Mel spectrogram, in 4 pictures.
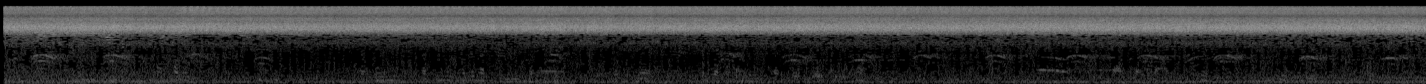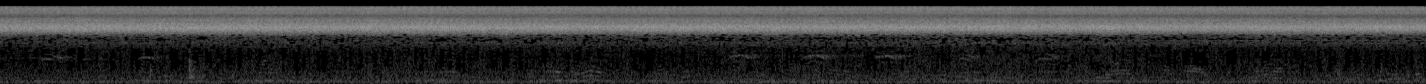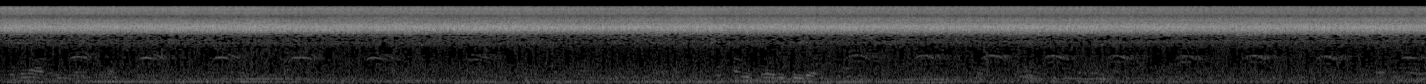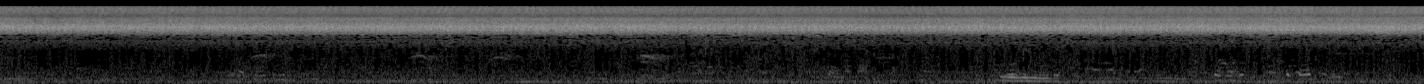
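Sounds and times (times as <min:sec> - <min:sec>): high-pitched insect chorus: 0:00.0 - 0:57.0.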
